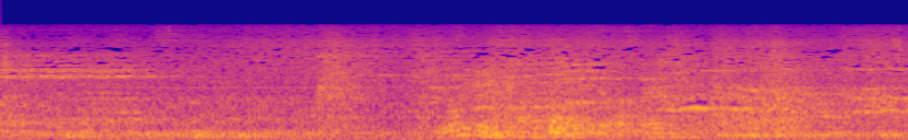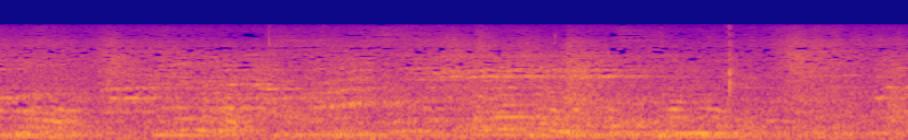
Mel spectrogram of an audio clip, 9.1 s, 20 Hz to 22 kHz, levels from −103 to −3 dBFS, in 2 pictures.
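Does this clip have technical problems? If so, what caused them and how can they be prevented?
Yes. The audio was likely squeezed through Vorbis compression at a very low setting, something in the region of 31 kbps, so the codec dropped everything above about 10.6 kHz and quantised the remaining treble so coarsely that its fine detail was replaced by noise of similar energy. Throughout the clip this leaves a dull top end laced with hiss and grain, roughened tones and smeared attacks. Encoding at a higher Vorbis quality setting, or keeping a lossless copy, would prevent it.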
